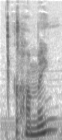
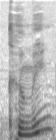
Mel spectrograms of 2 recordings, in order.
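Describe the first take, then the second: First: "Cumming" with a short u as in cut, asked with a rising tune; unsure pronunciation. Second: "Cumming" with an oo vowel as in cook, rising; alternate pronunciation. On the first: Vlogger tries out the actor's name, unsure, rising. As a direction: try "Cumming" as CUM-ming, questioning. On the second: Vlogger tests a second way to say the name, rising. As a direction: test "Cumming" as KOOM-ming, questioning. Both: Shown as a demonstration. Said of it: "I'm gonna go with Cumming".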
